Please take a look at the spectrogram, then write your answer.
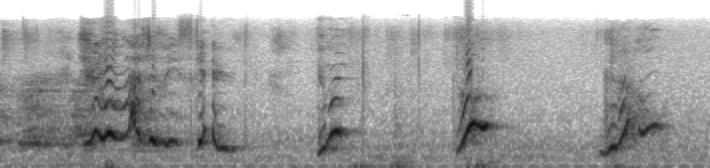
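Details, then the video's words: Female dog inside a house, reacting fearfully to recorded barking played on an iPad, makes four or five separate upward-sweeping whining yelps about a second apart, with a woman's voice in between. "Weird dog noises"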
